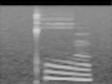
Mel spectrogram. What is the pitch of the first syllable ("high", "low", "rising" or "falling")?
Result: falling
